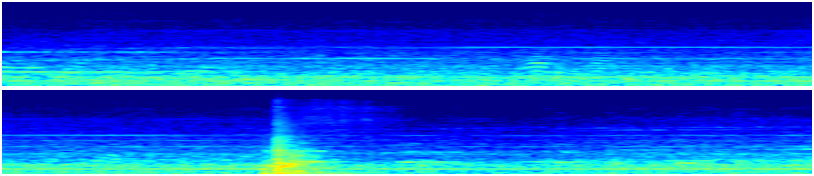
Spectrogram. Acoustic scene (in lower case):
subway train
